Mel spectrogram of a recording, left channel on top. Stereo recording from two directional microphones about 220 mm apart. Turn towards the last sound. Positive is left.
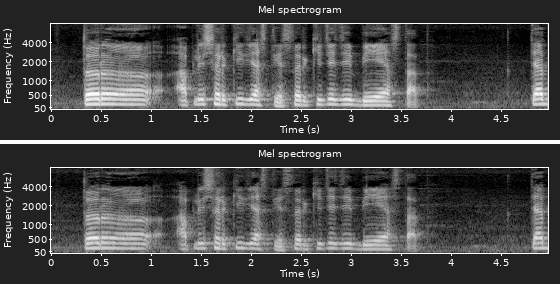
turn(degrees=20)  # may be behind; listen again after turning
